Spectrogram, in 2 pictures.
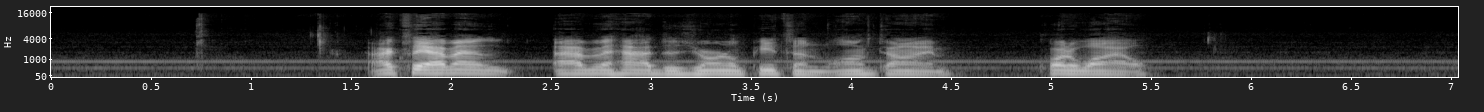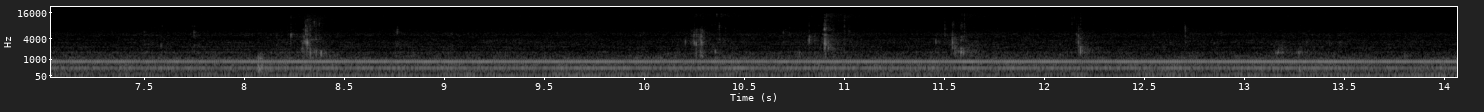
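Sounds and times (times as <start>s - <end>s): steady hum: 0.0s - 14.0s
wet mouth clicks: 0.7s - 1.5s, 7.5s - 8.9s, 10.1s - 13.5s
faint chewing: 7.4s - 9.2s, 10.0s - 14.0s.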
